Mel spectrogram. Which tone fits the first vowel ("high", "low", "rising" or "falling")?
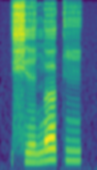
low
